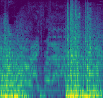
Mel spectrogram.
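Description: Loud gunfire bursts from the RoboCop: Rogue City game, with a heavy burst at the start, a brief lull, then another dense barrage, while a voice speaks over part of it.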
